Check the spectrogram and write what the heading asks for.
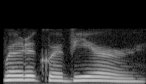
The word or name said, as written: rotogravure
